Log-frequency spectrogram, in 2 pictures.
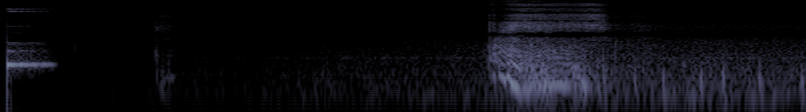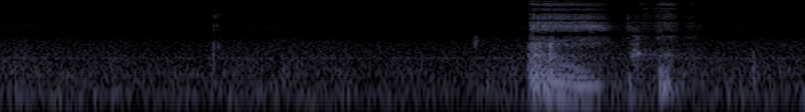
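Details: Cat with hiccups: two abrupt, sharp bursts about four seconds apart in a quiet small room, faint rustling between them.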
